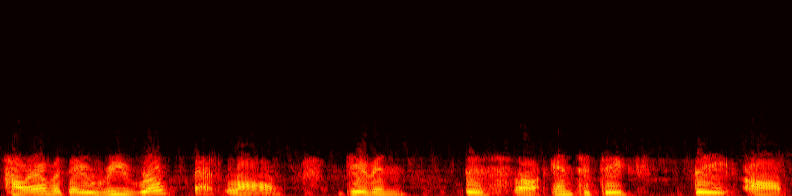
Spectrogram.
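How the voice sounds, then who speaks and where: An older woman from Louisiana calling a radio show, speaking in a halting, measured way. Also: mid-range voice, steady tone. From Louisiana, USA. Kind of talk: phone-in conversation. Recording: muffled phone line on radio.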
